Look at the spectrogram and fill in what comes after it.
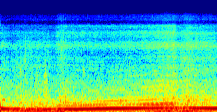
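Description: Car engine heard from inside the cabin under hard acceleration. The revs climb steadily, then dip briefly about three and a half seconds in before holding steady.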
